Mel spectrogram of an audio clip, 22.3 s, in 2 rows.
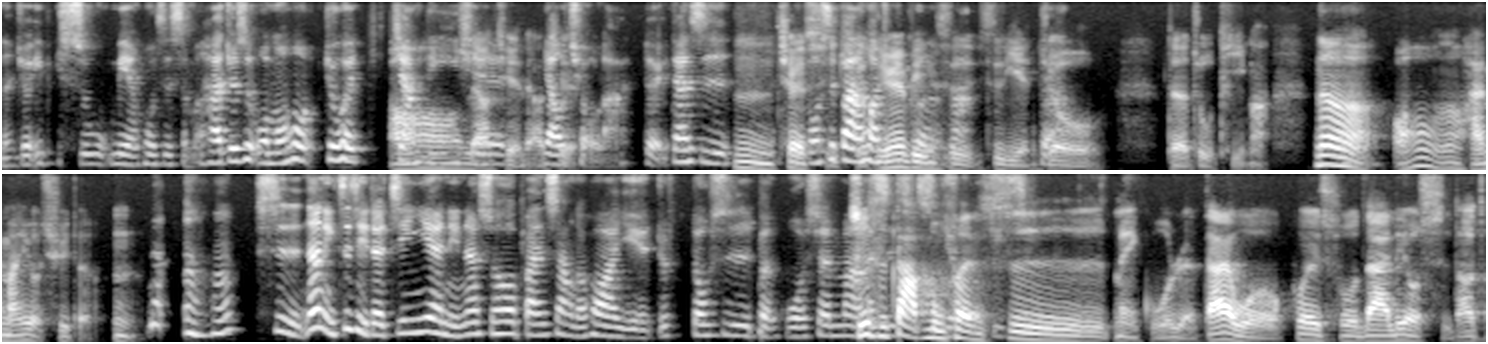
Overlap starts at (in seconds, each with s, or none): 3.0 s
